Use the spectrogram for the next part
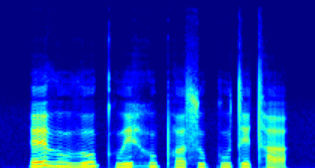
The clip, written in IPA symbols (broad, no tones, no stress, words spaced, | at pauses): ɛðu ðo kʷʰe hupʰʌsu kutetʰa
